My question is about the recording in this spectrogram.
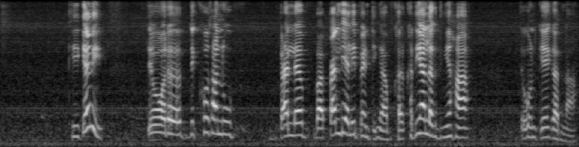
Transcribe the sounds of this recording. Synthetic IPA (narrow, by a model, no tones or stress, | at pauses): ʈʰiːkɦɛːniː | t̪eːoːɾd̪ɪkʰːoːsaːnũː | pɛːlaːpɛːliːaːliːpẽːɳʈɪ̃ŋɡãːkʰəɾɪjãːləɡd̪ɪjãːɦãː | t̪eːʊnkeːkəɾna̰ː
